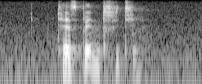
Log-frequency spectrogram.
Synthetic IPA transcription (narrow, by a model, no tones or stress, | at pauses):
tʰɛsbɛntʰritʰi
